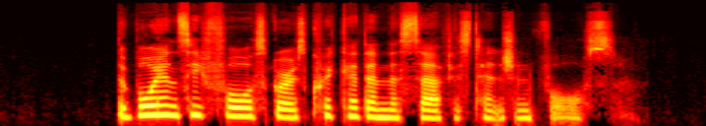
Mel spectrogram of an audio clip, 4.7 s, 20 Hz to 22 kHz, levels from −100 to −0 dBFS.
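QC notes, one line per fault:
3.06–4.71 s, call bitrate drop: right after "grows quicker than the", the sound turns rough and watery, with the top end muffled through to the end. This fits the encoder being throttled from around 64 kbps to about 13 kbps, coding coarsely and trimming high frequencies.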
